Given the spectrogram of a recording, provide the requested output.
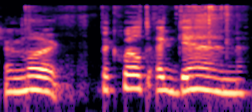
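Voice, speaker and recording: A woman reading a children's book aloud as a storyteller, deliberately, pausing between short phrases and adding casual asides. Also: medium pitch, steady tone, a little mellow, slight background noise.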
